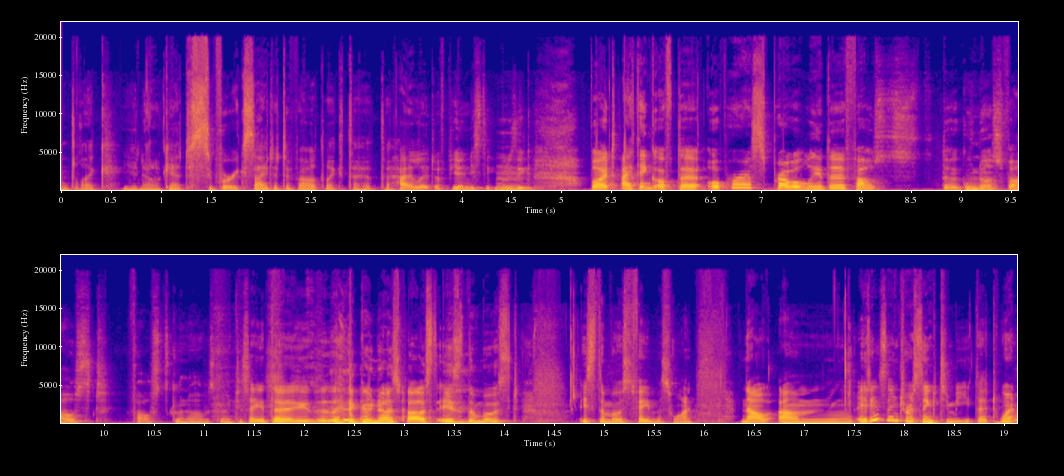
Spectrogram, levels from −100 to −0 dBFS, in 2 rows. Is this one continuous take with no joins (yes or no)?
yes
